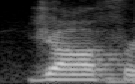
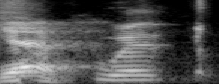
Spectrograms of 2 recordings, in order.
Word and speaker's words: Jeff: Joffrey. No, Jeff. You sure? Yeah, it's pronounced Jeff.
